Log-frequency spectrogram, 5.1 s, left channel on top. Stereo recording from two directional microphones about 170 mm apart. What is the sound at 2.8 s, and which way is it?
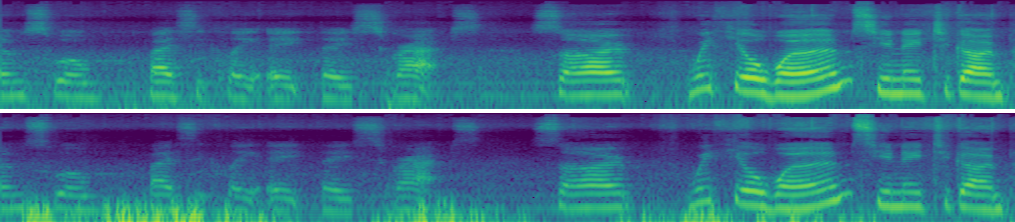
A woman's voice, 35° right (ahead or behind).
